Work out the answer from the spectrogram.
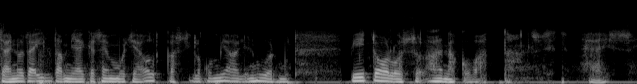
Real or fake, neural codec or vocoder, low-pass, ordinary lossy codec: fake; vocoder, 44.1 kHz, 128 mel bands every 256 samples, BigVGAN v2; 14.4 kHz; none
